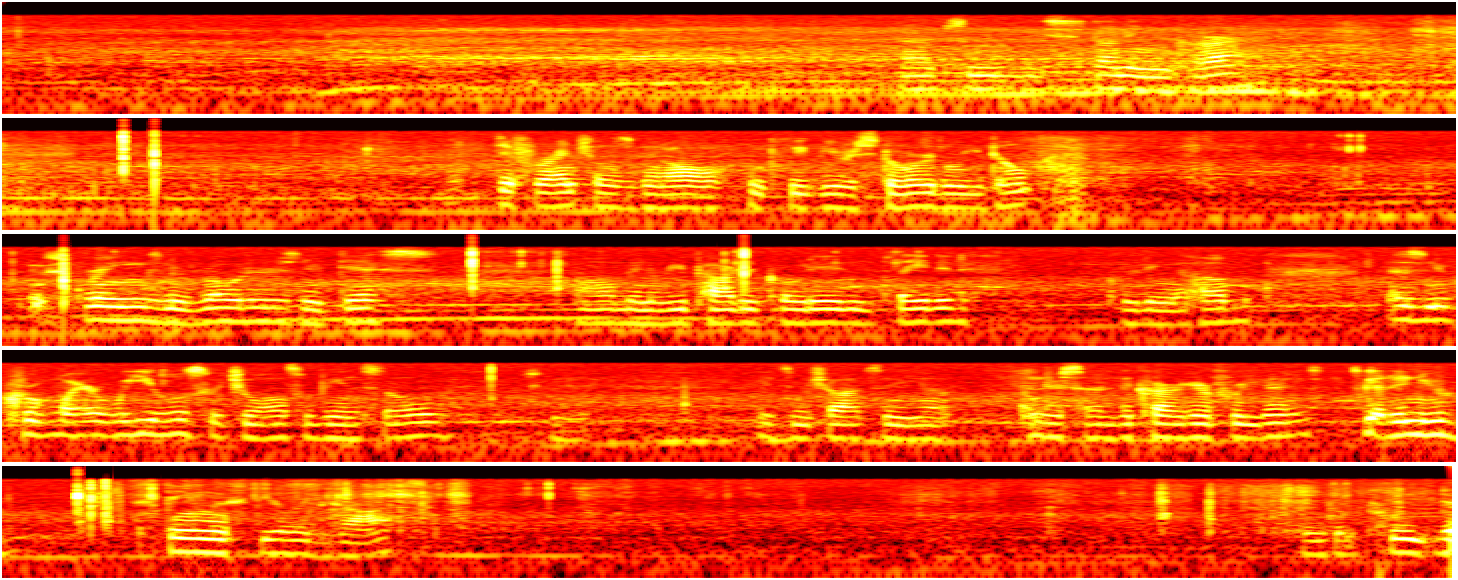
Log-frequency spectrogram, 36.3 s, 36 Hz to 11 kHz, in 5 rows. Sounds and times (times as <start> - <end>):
Car: 0.0 - 36.3
Outside, urban or manmade: 0.0 - 36.3
Speech: 4.5 - 6.3, 9.7 - 12.6, 14.7 - 16.8, 17.4 - 20.8, 21.5 - 24.8, 25.6 - 29.2, 29.8 - 31.2, 35.6 - 36.3.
